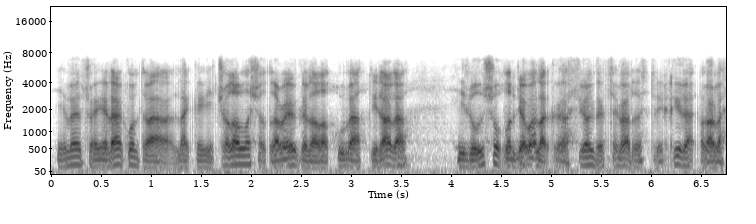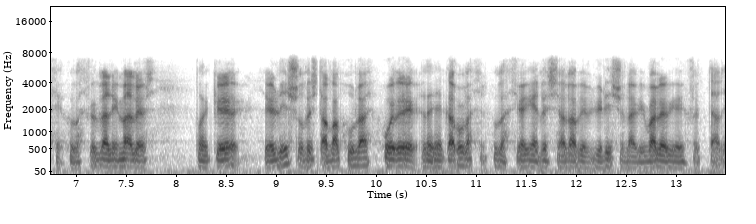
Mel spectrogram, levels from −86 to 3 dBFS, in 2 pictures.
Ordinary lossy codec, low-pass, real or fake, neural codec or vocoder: Opus, 32 kbps; 7.2 kHz; fake; autoencoder, 22.05 kHz, a latent of 192 numbers a frame, VITS, trained on many speakers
